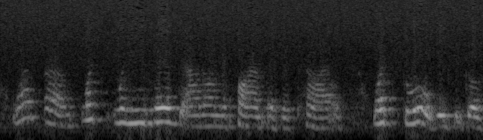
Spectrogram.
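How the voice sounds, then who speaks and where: Through noticeable background noise, a woman speaks at a moderate pace with an American accent. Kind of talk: interviewer questions.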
